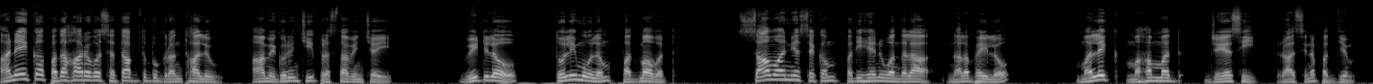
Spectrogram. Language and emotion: Telugu, neutral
